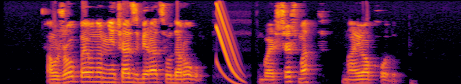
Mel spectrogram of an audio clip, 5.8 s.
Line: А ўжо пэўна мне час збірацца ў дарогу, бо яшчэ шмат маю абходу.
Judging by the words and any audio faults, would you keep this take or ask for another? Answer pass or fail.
fail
